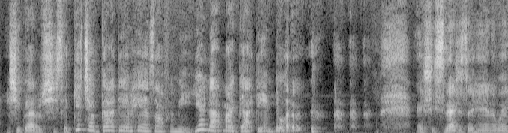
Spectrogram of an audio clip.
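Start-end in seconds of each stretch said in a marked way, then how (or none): 1.0-4.1 high-pitched indignant squawk; acted outrage. Mama Rose rejects Leah's grip, high-pitched mock outrage. 4.1-5.5 soft voiceless chuckle; laugh. Real, not acted. Amused by her own impersonation, soft laugh. Laughs after acting outburst.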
